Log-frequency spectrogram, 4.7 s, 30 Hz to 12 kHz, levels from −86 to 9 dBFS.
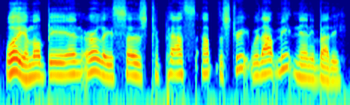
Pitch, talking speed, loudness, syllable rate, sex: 170 Hz, 165 wpm, -19 LUFS, 4.6 syllables/s, male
